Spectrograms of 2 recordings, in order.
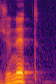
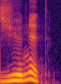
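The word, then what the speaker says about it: Jeunet: De Junet. – No sé pronunciar ya. – No Jeanette, porque si no va a estar hablando de literatura. – No, Jeanette. – De Junet. – Claro, Jeanette, el otro es Junet. – Junet y Cabo.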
